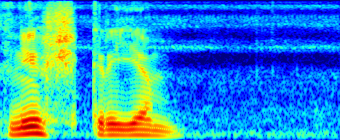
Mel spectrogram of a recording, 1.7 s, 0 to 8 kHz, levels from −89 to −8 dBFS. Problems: constant background noise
